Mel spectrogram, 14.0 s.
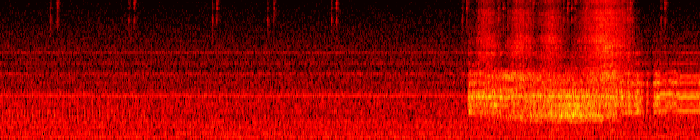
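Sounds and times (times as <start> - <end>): steady background hum: 0.0 - 14.0
computer mouse clicks: 1.0 - 1.3, 2.5 - 2.8, 4.2 - 4.4, 5.3 - 5.6, 6.6 - 6.8, 9.2 - 13.4.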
